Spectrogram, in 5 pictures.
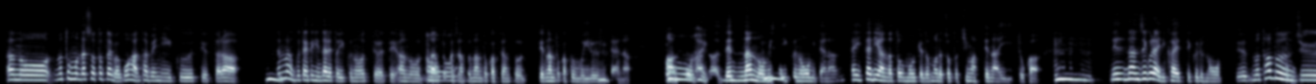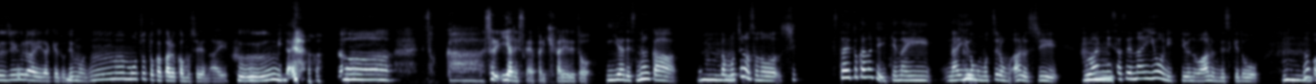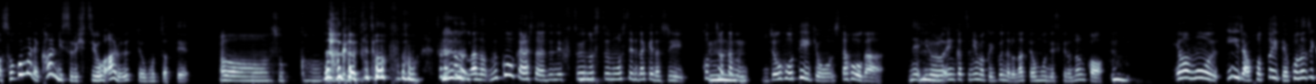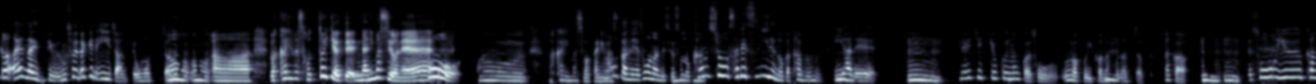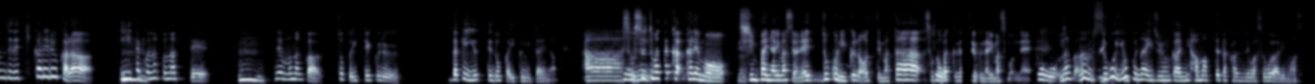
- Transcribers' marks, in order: tapping; other background noise; laughing while speaking: "みたいな"; chuckle; laughing while speaking: "なんか、ちょ ちょっと"; chuckle
- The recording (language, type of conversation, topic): Japanese, unstructured, 恋人に束縛されるのは嫌ですか？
